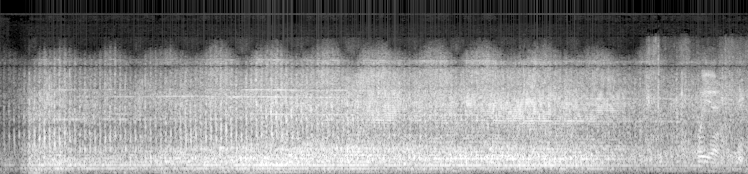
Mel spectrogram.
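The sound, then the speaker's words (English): A helicopter roars steadily, its rotor blades producing a rhythmic, pulsing chop over a dense engine whine that stays loud throughout before easing slightly near the end; the noise scares a bear out of a car. “The noise of the helicopter scares off the bear, who gets out and runs away.”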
